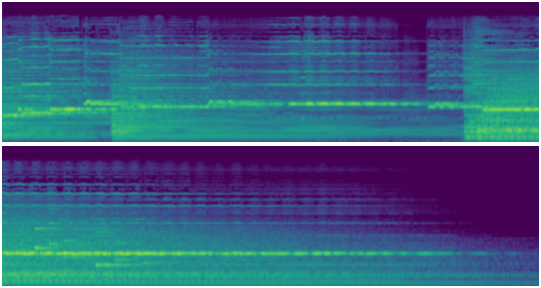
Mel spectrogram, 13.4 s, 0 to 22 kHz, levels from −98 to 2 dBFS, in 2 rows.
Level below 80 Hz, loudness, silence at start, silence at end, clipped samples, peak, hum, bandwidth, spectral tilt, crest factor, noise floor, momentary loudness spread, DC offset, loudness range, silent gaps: -50 dBFS; -22 LUFS; 0 s; 1.1 s; under 0.1%; -8 dBFS; none; 14.5 kHz; -4 dB/octave; 14 dB; -58 dBFS; 14 LU; under 0.1%; 10 LU; none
